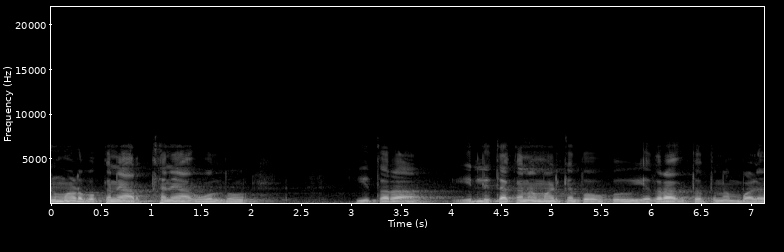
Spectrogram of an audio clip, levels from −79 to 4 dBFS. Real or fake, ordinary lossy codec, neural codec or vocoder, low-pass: real; none; none; none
